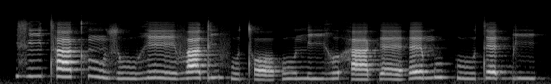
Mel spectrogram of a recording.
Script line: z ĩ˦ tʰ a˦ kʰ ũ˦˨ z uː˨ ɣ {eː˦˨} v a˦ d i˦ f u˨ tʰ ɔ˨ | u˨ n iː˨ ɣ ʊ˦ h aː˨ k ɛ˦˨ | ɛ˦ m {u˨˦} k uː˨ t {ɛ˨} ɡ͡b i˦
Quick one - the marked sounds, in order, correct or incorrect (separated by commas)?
correct, incorrect, incorrect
